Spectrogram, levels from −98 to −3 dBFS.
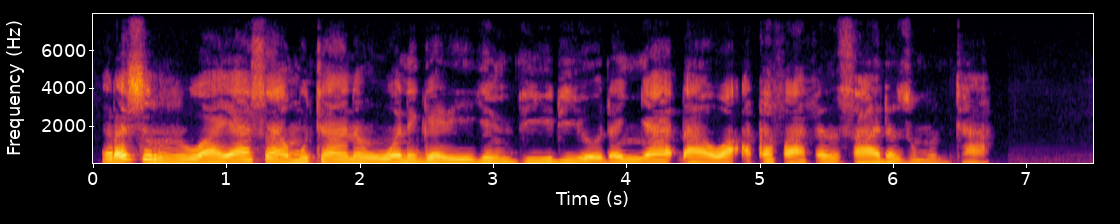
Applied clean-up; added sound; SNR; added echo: none; none; none; none.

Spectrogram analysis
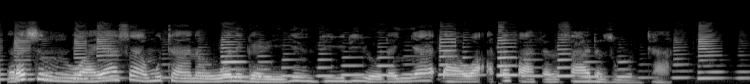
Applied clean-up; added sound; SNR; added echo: none; Wind instrument, woodwind instrument; 5 dB; none.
